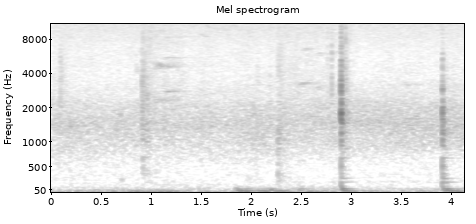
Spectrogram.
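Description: Footsteps of someone walking into a room: a few sharp knocks and clicks, the loudest about three seconds in, over a low rumble.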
